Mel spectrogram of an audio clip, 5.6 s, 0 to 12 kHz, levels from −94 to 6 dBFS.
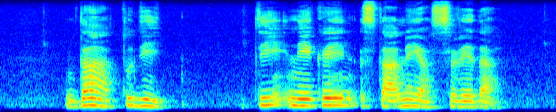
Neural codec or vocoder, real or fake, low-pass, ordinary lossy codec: none; real; none; none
